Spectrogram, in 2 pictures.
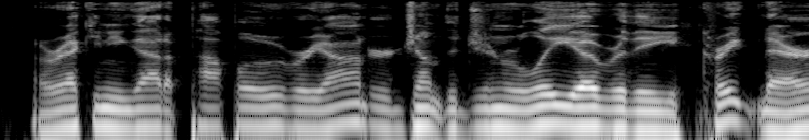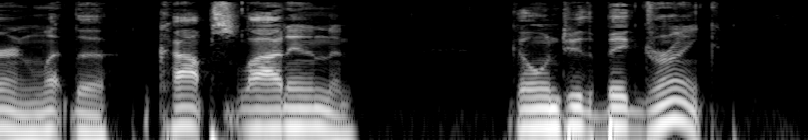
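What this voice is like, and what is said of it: Southern accent with some twang. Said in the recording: “most of it sounds like how I'm speaking right now. That is the Southern accent ... the amount of twang I have”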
